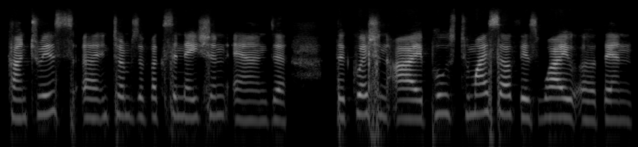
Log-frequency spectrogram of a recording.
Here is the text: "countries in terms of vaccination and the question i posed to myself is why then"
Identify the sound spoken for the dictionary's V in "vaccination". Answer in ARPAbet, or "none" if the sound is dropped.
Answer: V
